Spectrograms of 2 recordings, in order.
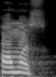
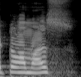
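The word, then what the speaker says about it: Thomas: an hour एक घंटा इसी तरह ये हम लोग जैसे बेवकूफ की तरह बोलते हैं थॉमस but exactly it's pronunciation is like थॉमस ठीक है इसीलिए टॉमस मुनरो थॉमस मुनरो याद रखना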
